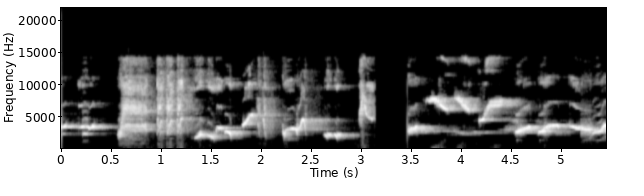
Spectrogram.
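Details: Orange-headed thrush singing, recorded to train caged birds: loud varied warbling with harsh chattering notes, then after a brief pause clear, sweet whistled phrases that rise and fall.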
